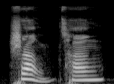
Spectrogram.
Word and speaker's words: 上苍: 상 할 때는 혀를 말고 권스름이고, 창은 설치음, 쯔츠스, 그죠? 상창, 상창, 요 발음 연습하세요.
